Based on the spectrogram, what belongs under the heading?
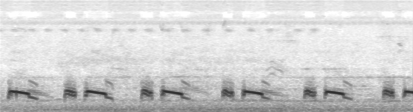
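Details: Spotted dove calling as a trapping lure: regular series of clear coos, each ending in a falling slur, repeated roughly every second over a soft low hum.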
